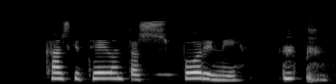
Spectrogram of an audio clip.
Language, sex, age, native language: Icelandic, male, 10, Icelandic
